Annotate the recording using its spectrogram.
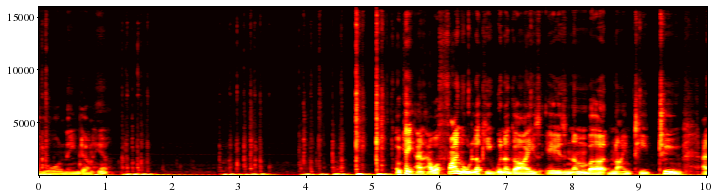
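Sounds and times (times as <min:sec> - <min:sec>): computer keyboard typing: 0:00.0 - 0:00.2, 0:01.2 - 0:01.7, 0:02.7 - 0:05.4.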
